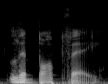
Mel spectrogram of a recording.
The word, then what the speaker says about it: Leope: they had called the new land leope or as it was now pronounced liop the beautiful country they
